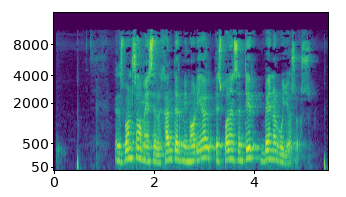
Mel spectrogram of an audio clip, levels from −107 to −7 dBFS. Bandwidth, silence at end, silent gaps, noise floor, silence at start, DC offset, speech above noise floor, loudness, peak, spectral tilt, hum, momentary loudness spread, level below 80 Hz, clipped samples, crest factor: 11.5 kHz; 0.05 s; none; -55 dBFS; 0.45 s; under 0.1%; 35 dB; -20 LUFS; 0 dBFS; -3 dB/octave; none; 13 LU; -52 dBFS; under 0.1%; 22 dB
